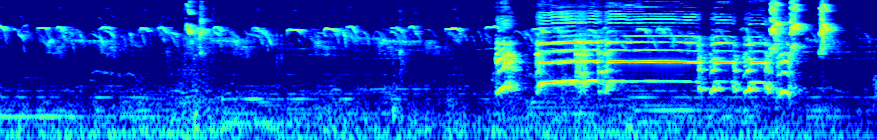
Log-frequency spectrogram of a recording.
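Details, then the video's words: Native Solok singing chicken, Kokok Balenggek breed, kept on a Solok farm, gives a long segmented crow of about three seconds with several pauses between bright, ringing syllables. Many high twittering bird chirps fill the first five seconds. "Ayam kukuak balenggek ayam penyanyi asli solok"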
